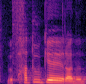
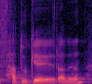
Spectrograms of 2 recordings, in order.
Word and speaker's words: 사두개: 사두개라는 단어는 히브리어로 사독이라는 말이고, 이걸 이제 헬라어식으로 그리스 발음으로 했을 때 이제 사두개라는 발음이 되는 것입니다.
